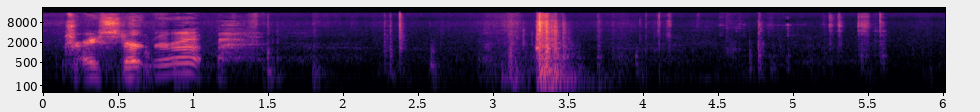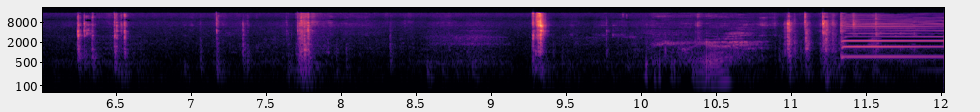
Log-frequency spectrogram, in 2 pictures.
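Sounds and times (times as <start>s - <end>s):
truck door shutting: 3.1s - 3.7s.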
